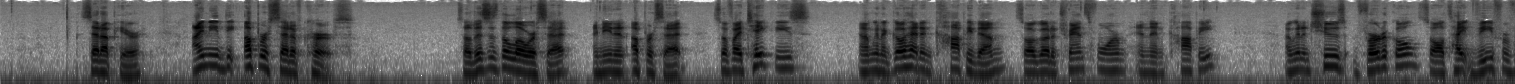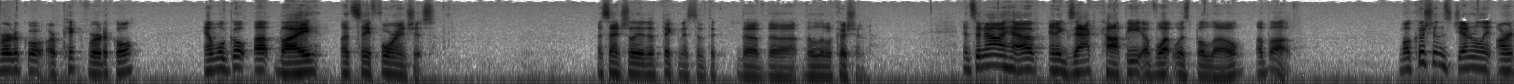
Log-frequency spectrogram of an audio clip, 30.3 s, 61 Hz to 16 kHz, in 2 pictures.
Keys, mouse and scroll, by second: 0.1 right click, 0.3-1.3 scroll, 1.6 scroll, 4.2 scroll, 5.3 click, 6.0 click, 7.5 click, 10.8 click, 12.3 click, 15.3 click, 17.5 click, 18.7 4, 19.4 shift+', 19.5 Return, 22.2 Return, 23.6 click, 25.1 right click, 25.3-26.3 scroll, 27.2 right click, 27.6-29.0 scroll, 29.1 scroll, 29.9 right click.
